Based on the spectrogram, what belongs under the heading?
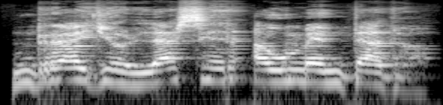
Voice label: hud beam laser augmented, Spanish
